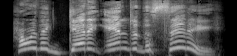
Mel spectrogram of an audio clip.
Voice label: alert antlions, female; video games; npc; source engine; episodic; episode 1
